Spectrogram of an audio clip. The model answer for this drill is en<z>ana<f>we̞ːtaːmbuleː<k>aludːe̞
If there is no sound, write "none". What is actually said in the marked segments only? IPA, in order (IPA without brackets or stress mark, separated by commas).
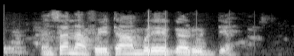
s, f, ɡ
